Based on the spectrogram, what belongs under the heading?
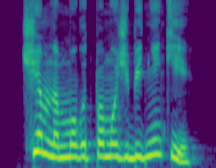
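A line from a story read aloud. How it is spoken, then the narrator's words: An outlaw shouting. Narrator (Russian): крикнул кто-то из вольных стрелков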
